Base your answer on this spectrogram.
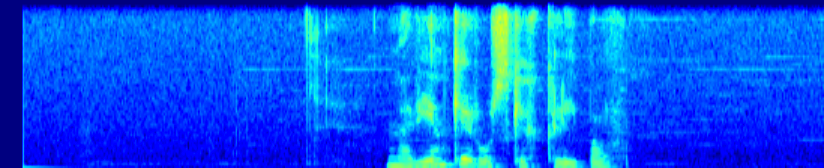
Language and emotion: Russian, neutral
